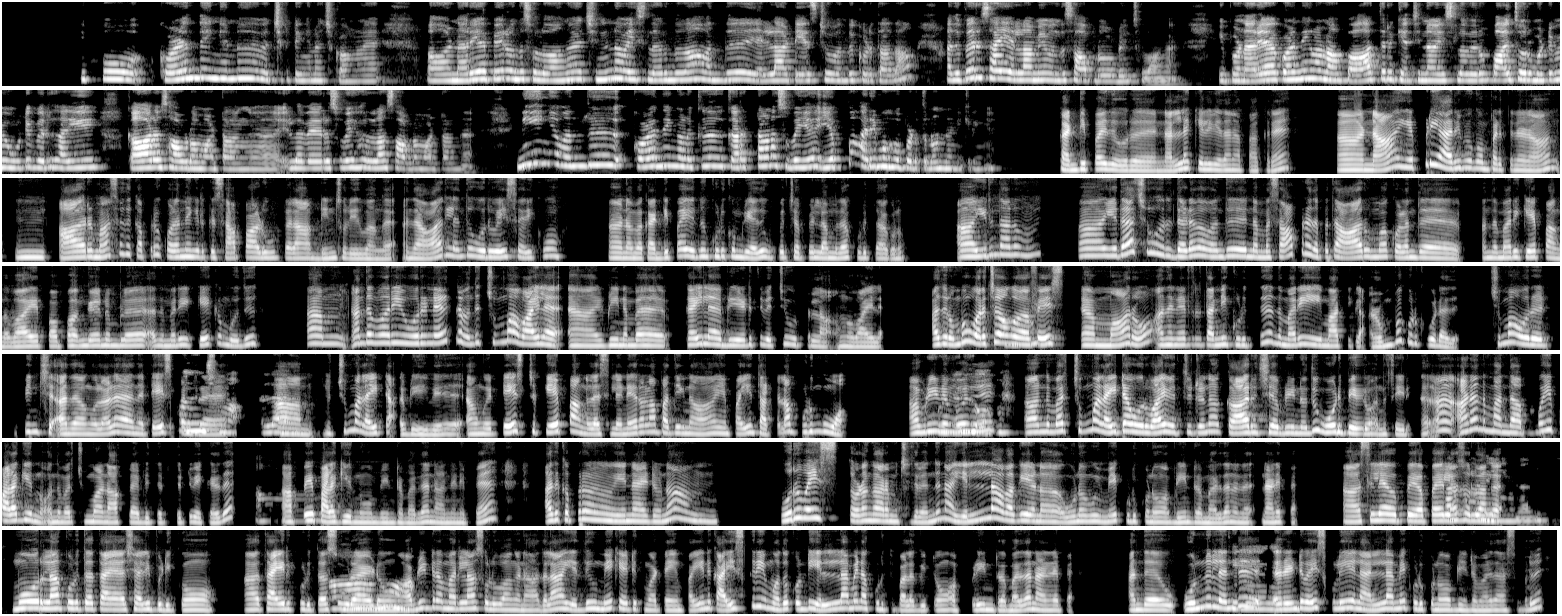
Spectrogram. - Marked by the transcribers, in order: in English: "டேஸ்ட்டும்"; laughing while speaking: "வாய பாப்பாங்க நம்பள"; in English: "பின்ச்சு"; in English: "டேஸ்ட்"; laughing while speaking: "அப்படின்னம்போது அந்த மாரி சும்மா லைட்டா … போயிரும் அந்த சைடு"; laughing while speaking: "அய்யயோ!"; drawn out: "ஆ"; other background noise; drawn out: "ஒகே"
- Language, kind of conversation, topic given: Tamil, podcast, குழந்தைகளுக்கு புதிய சுவைகளை எப்படி அறிமுகப்படுத்தலாம்?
